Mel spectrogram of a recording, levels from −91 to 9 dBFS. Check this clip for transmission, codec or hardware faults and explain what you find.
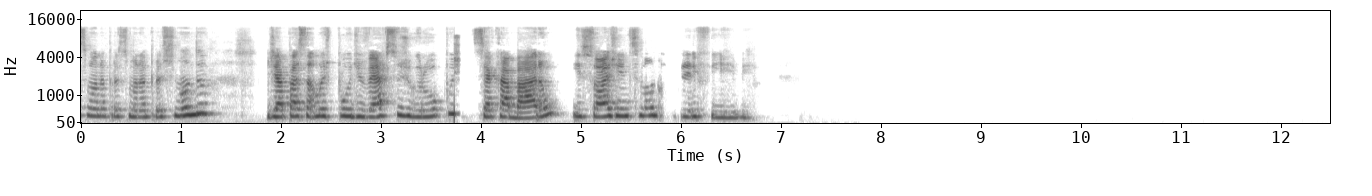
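One codec fault recurs three times in the speech. Damaged data in a compressed stream, at 0.96–1.01 s, 3.73–3.80 s and 6.08–6.13 s: short glitches, as corrupted frames knock the decoder out of sync until it finds the next frame header.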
